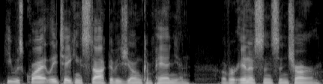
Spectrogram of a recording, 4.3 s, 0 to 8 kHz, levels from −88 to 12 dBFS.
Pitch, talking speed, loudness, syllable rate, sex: 115 Hz, 180 wpm, -18 LUFS, 5.5 syllables/s, male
